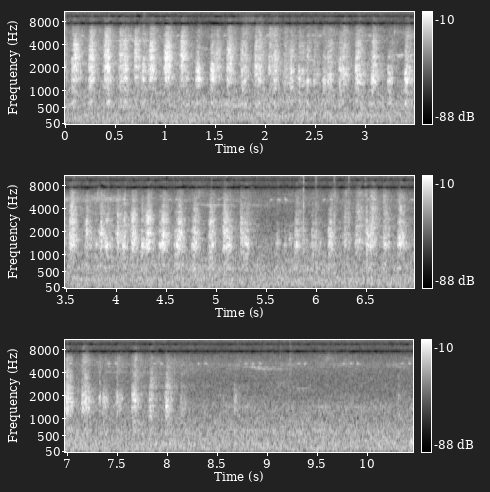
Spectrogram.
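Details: Heron chicks in the nest beg noisily as their mother feeds them, a fast, dry ticking chatter of about four or five beats a second over a steady low rumble of wind.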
